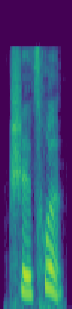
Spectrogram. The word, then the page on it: 尺寸: chǐ cun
